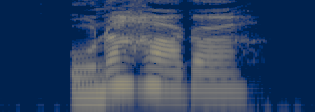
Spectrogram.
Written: underhakkere

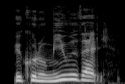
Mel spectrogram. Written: økonomiudvalg

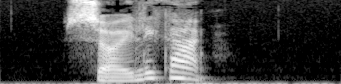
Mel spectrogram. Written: søjlegang

